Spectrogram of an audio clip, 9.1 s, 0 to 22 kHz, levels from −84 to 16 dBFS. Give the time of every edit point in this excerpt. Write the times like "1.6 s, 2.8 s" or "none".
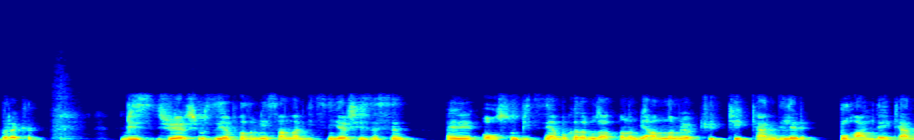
none

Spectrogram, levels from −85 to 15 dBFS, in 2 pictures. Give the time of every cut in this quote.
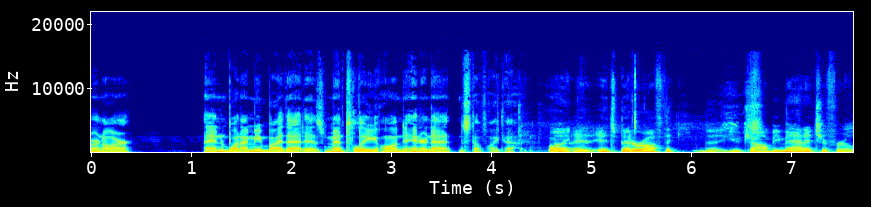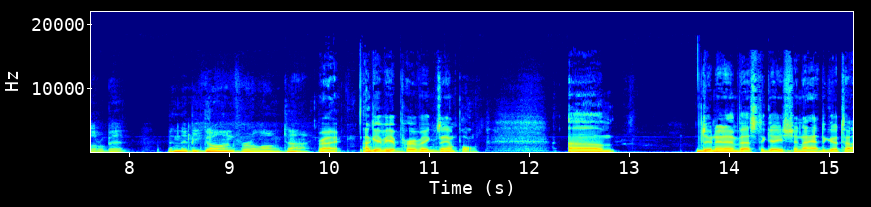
4.8 s

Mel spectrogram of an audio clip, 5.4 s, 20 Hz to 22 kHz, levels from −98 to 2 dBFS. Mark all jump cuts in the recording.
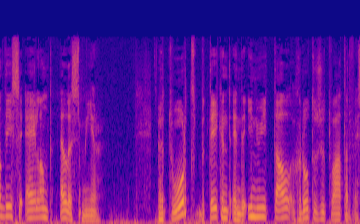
2.3 s

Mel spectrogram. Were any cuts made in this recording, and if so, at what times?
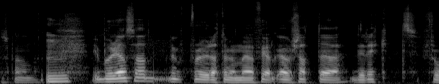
2.7 s

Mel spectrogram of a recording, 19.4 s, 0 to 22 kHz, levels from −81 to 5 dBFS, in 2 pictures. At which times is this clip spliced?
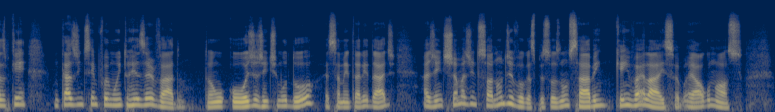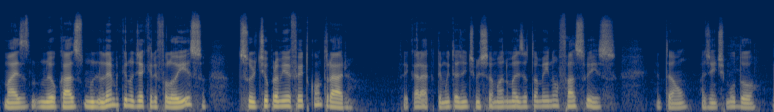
none

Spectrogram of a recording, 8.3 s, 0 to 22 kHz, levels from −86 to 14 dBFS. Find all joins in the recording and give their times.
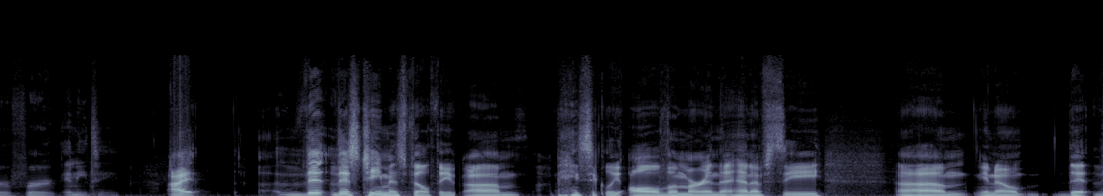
3.4 s

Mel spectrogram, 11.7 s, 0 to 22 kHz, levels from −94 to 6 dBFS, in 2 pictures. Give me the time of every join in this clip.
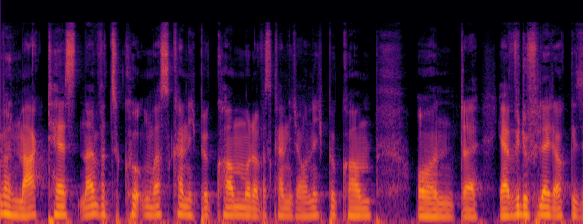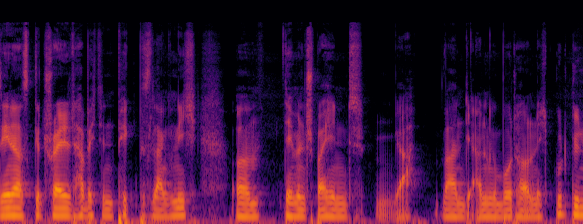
none

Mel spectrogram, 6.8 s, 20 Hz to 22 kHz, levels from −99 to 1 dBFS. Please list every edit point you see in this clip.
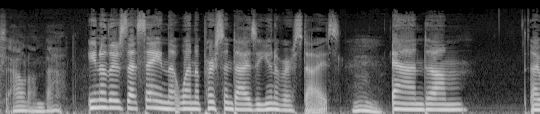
1.0 s

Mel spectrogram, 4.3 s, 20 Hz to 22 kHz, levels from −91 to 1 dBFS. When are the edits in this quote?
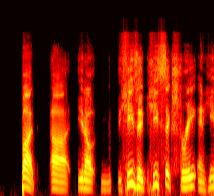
1.0 s

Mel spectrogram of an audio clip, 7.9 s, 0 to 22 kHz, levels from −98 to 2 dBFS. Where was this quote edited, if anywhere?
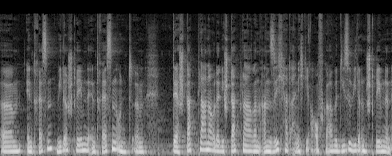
none

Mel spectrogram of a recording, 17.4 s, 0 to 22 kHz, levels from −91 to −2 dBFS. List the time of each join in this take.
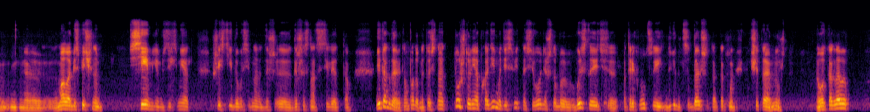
none

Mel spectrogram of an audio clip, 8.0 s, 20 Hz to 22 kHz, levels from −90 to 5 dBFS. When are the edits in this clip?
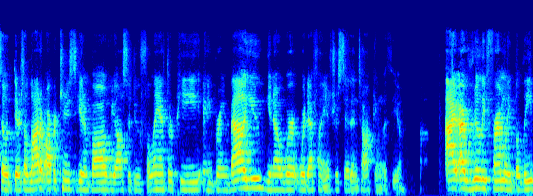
3.0 s, 6.3 s

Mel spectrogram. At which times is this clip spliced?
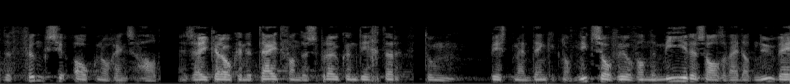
1.6 s, 4.1 s

